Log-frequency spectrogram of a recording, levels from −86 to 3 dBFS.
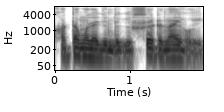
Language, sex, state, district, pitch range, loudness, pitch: Bhojpuri, male, Uttar Pradesh, Varanasi, 100-110 Hz, -15 LUFS, 100 Hz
